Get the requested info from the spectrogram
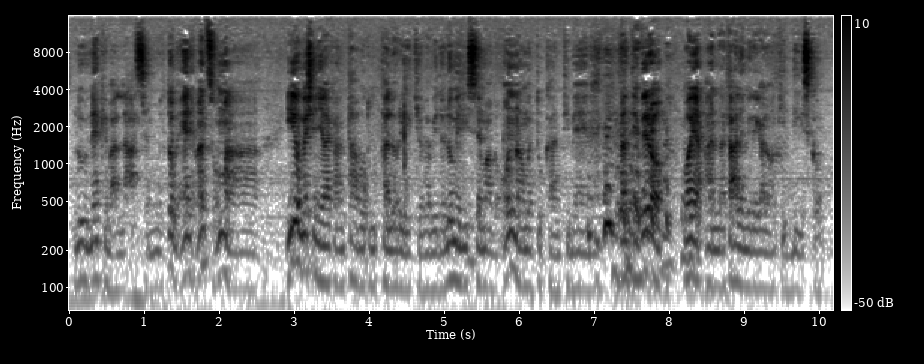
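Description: A man's voice: on the low side, fairly quick, close to an everyday voice. A man playing a chatty, self-amused Tuscan woman who rambles through her courtship memories in a folksy theatrical monologue. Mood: amused, nostalgic. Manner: rambling, folksy, filler-laden. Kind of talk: theatrical monologue, colloquial storytelling. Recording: echoey room, distant mic, hissy noise.

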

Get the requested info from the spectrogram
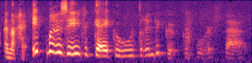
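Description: Chatty lady of the house, husky, hugely varied pitch, slightly forgetful, radio drama. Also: quick pace, muffled recording. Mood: interested. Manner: chatty, animated. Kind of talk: Dutch radio play acting.

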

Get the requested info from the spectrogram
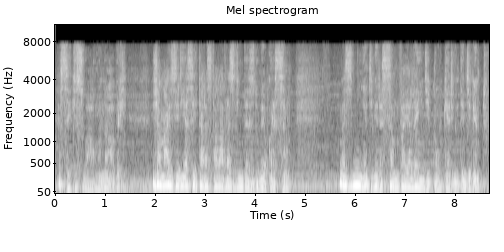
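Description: A smooth, lovestruck Roman governor in a radio drama, acted by a man. The voice is mellow, earnest and ornate. It is a dull recording with faint music underneath. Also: fairly low pitch, moderate pace, close to an everyday voice. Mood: pleading, ardent.

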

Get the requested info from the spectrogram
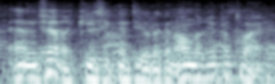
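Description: Guy playing confident eager music teacher, radio drama, talks fast, dull sound w people murmuring behind. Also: fairly low pitch, crowd noise, natural voice. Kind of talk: Dutch social radio drama acting.

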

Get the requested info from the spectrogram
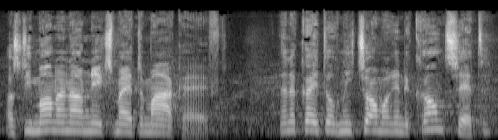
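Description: An actor playing a nervy, cautious, irritable activist in a radio drama, agitated and impatient. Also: male voice, high voice, fast, a bit bright, soft background music. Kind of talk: naturalistic radio drama dialogue.

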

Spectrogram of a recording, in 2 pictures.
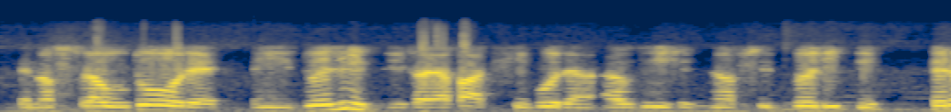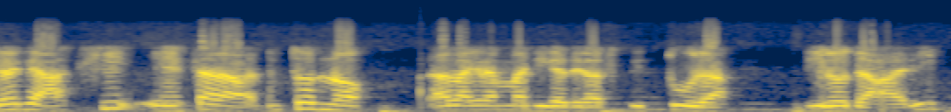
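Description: A chatty man, his voice bright and fairly high, talking about his festival as a radio guest. He rambles a little, with fillers and offhand jokes. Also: breathy edge, poor audio. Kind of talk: radio interview. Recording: radio broadcast.

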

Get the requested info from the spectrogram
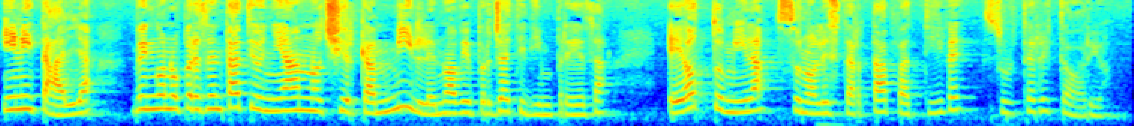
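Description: A young woman performing a theatrical monologue for a radio documentary. She is slow and dramatic, drops to whispers and breaks into sudden cries. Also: a little high, darkish tone, a little hiss or hum. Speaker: narrator and performer.

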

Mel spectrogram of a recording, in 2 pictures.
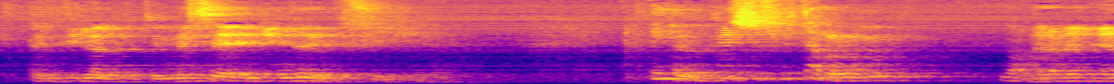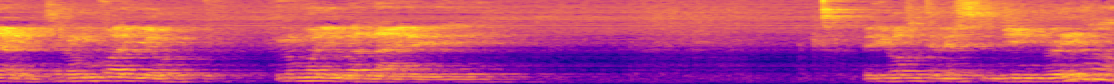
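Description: A man performing a theatrical comic monologue as a solo stage actor, halting and interrupting himself, then swelling into declamation. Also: mid-range voice, slight background noise. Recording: echoey hall, far from the mic.

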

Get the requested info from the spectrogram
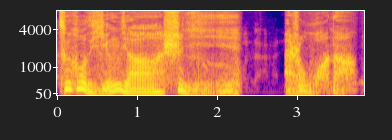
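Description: A man playing a sly older gambling boss who taunts with drawn-out mock courtesy in a Chinese audio drama. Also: lowish voice, wildly swooping pitch, fairly bright tone, a little hiss or hum, full character voice. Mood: mock-courteous, taunting.

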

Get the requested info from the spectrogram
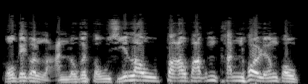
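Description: A man narrates martial arts fiction with a Cantonese accent, chatting straight to his listeners. His voice is husky and swings widely in pitch, recorded close and dry. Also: lively intonation, a little fast, dry recording. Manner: colloquial, interjecting, addresses listeners. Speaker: storyteller.

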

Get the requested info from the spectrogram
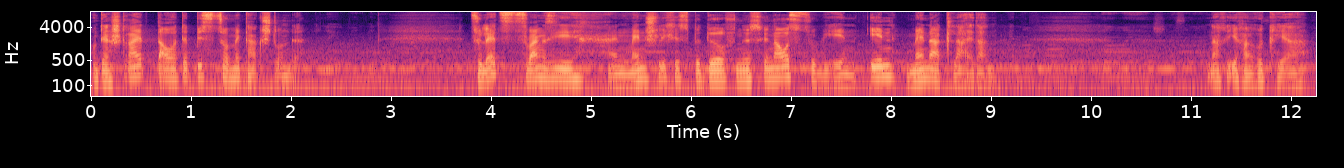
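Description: A man playing a sombre male witness testifying at a trial in a radio drama, telling his account in a measured, hushed way, with music underneath. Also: medium pitch. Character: male church usher, a grave witness.

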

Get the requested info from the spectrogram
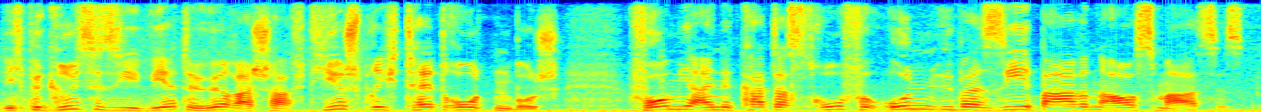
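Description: A man's voice: sits high, lively intonation, moderate pace, fairly bright tone, slight background noise. A man acting in a German radio drama as a cynical, hot-tempered radio reporter in his thirties, pompous and given to coarse cursing. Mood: pompous, dramatic. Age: 30s.

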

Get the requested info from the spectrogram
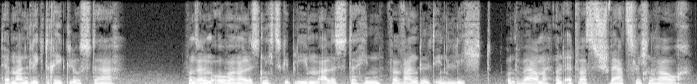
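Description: An actor playing an obsessed, haunted physicist, thinking aloud in an intense, fragmented, brooding inner monologue for an audio drama. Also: male voice, medium pitch, normal speed, creaky, a little hiss or hum, close to an everyday voice. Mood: transfixed.

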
